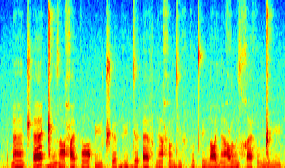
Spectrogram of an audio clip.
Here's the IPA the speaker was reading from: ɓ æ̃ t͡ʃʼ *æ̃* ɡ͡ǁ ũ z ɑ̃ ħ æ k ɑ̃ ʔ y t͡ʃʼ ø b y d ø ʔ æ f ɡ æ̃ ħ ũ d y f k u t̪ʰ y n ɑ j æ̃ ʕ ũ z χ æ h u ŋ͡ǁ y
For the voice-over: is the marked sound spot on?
no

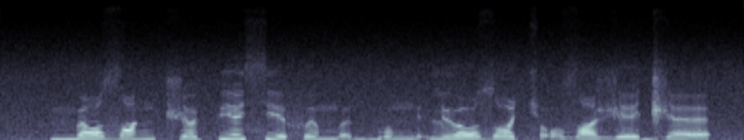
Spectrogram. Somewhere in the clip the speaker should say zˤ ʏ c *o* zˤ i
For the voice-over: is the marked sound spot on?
no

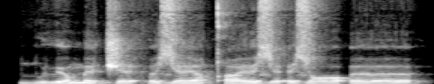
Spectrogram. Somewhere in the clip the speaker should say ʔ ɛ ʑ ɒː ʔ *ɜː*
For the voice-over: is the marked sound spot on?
yes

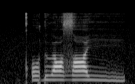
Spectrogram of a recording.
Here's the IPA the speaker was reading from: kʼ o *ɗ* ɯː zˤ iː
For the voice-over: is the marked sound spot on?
yes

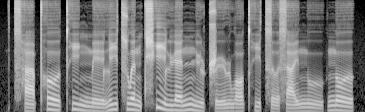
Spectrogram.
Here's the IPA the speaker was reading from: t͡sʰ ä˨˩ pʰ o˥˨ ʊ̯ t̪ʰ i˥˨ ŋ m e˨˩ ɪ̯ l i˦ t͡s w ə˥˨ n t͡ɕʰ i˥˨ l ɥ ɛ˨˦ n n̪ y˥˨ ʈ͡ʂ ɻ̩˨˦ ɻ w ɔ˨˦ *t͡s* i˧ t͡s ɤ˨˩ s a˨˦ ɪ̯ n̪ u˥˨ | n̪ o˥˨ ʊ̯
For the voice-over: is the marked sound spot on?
no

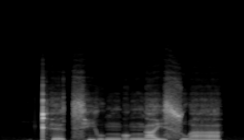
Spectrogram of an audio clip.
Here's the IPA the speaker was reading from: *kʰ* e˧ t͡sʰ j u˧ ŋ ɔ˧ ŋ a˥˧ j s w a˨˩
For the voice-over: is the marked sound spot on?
yes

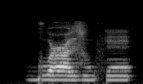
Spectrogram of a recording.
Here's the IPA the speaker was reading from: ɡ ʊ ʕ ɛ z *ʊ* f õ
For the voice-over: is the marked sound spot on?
no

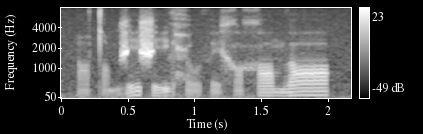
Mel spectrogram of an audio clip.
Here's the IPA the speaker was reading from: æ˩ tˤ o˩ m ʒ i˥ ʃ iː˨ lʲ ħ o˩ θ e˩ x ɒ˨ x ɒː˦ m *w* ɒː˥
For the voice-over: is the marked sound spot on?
no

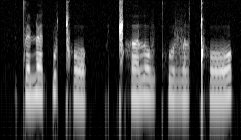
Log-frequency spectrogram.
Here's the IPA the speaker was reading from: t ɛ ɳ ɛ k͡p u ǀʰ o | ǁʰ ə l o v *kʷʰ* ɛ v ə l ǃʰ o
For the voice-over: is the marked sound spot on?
yes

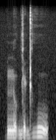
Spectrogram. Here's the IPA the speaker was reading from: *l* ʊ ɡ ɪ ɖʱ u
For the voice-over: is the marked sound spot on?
no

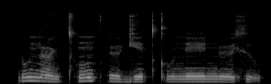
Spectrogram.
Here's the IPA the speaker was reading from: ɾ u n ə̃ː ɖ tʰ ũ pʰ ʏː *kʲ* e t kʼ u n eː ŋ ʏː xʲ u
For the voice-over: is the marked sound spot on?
no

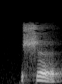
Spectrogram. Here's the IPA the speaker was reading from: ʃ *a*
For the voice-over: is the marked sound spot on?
no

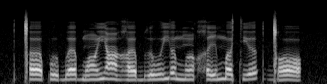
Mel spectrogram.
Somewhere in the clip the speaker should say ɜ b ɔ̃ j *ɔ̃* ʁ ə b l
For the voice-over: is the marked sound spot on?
no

